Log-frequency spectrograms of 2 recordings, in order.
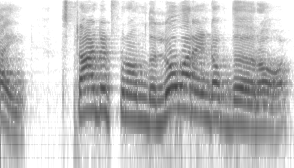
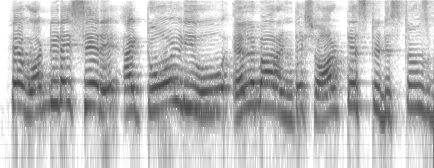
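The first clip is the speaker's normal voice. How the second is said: raised, scolding voice; 6 semitones higher than usual. Real, not acted. Teacher scolding the class.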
